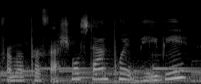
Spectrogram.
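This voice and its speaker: A young woman from Canada with a Canadian accent, speaking reflectively in an interview, thoughtful and hesitant, often pausing and restarting. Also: on the high side, lively intonation, over music. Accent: Canadian English.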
